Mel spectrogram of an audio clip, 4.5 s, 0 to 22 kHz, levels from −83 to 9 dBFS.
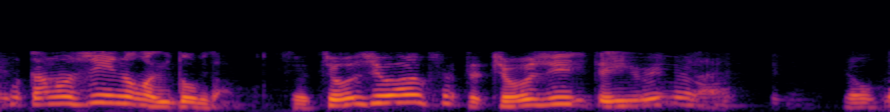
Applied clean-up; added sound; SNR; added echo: neural mask model DeepFilterNet 3.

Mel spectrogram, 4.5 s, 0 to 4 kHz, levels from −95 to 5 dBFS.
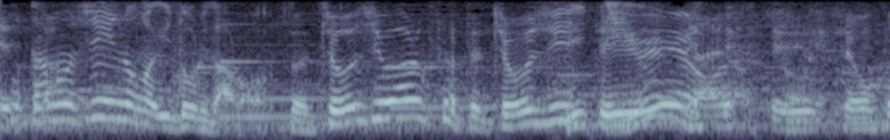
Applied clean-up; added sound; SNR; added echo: none; none; none; none.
